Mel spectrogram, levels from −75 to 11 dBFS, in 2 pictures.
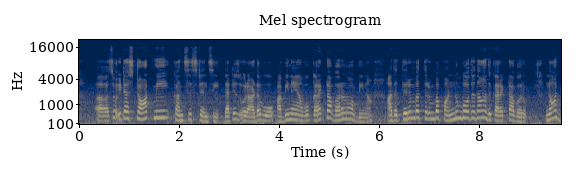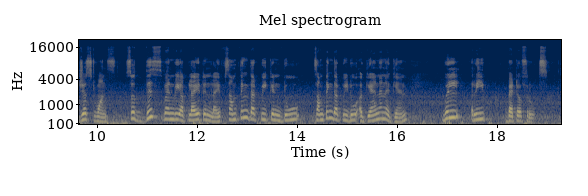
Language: Tamil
